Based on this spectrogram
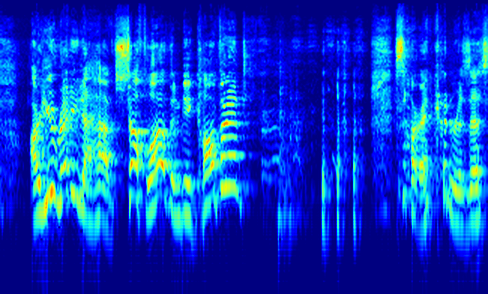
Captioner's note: laughs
